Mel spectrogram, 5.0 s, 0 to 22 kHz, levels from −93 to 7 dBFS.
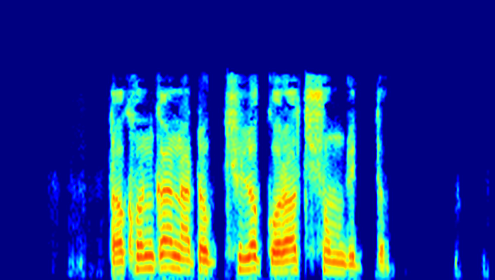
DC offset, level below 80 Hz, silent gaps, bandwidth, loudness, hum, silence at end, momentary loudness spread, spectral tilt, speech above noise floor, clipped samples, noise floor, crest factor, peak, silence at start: under 0.1%; -60 dBFS; 2.18-2.22 s, 3.62-3.72 s; 7.6 kHz; -15 LUFS; none; 1.1 s; 12 LU; -5 dB/octave; 45 dB; under 0.1%; -60 dBFS; 16 dB; -2 dBFS; 1.1 s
